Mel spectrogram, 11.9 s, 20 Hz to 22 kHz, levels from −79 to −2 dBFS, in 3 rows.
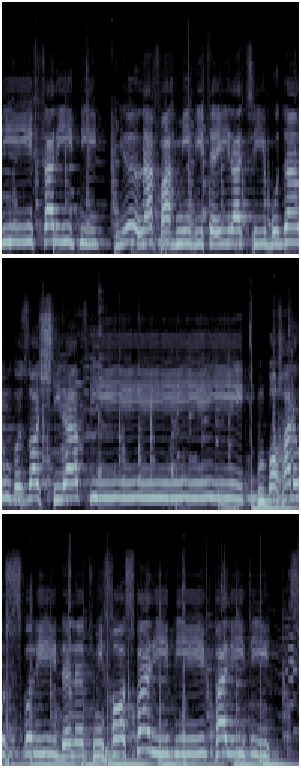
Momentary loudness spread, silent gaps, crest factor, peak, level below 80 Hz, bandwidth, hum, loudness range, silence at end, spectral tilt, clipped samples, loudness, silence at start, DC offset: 4 LU; none; 14 dB; -12 dBFS; -36 dBFS; 13.5 kHz; none; 1 LU; 0 s; -5.5 dB/octave; under 0.1%; -28 LUFS; 0 s; under 0.1%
